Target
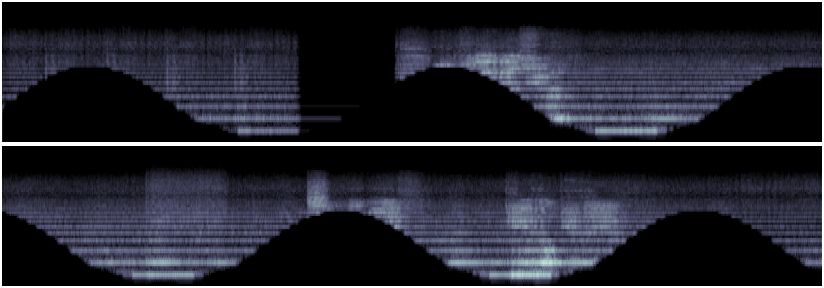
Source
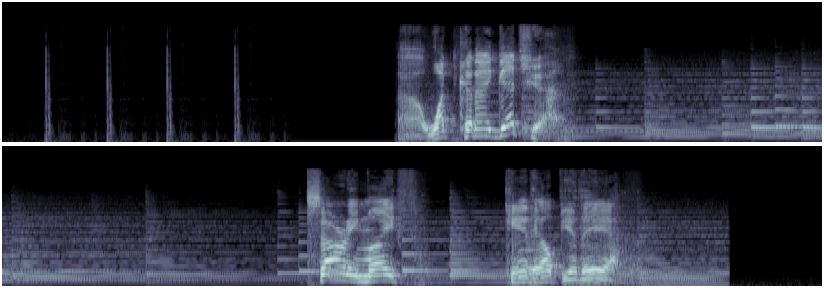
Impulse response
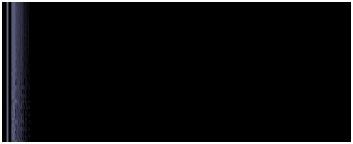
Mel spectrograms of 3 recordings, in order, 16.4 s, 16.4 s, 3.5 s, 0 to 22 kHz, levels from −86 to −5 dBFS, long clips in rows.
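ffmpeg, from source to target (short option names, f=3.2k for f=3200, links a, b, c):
-filter_complex "[0:a]aeval=exprs='val(0)+0.5*0.0224*sgn(val(0))':c=same,asettb=1/sr,asplit=3[a][b][c];[a]atrim=end=9.634[d];[b]atrim=start=9.63:end=10.38,asetpts=PTS-STARTPTS,afade=t=in:d=0.004:c=qsin,afade=t=out:st=0.746:d=0.004:c=qsin,highshelf=f=3.4k:g=12[e];[c]atrim=start=10.376[f];[d][e]acrossfade=d=0.004:c1=hsin:c2=qsin[g];[g][f]acrossfade=d=0.004:c1=qsin:c2=hsin[h];[1:a]atrim=start_sample=2205,afade=t=out:st=0.15:d=0.01,atrim=end_sample=7056[i];[h][i]afir=irnorm=-1:irlink=0,afftfilt=real='hypot(re,im)*cos(PI*b)':imag='0':win_size=512:overlap=0.75,highpass=110,equalizer=f=210:t=q:w=4:g=-10,equalizer=f=330:t=q:w=4:g=4,equalizer=f=530:t=q:w=4:g=-9,equalizer=f=750:t=q:w=4:g=10,equalizer=f=5k:t=q:w=4:g=-9,lowpass=f=7.2k:w=0.5412,lowpass=f=7.2k:w=1.3066,afftfilt=real='re*gte(b*sr/1024,290*pow(3400/290,0.5+0.5*sin(2*PI*0.28*pts/sr)))':imag='im*gte(b*sr/1024,290*pow(3400/290,0.5+0.5*sin(2*PI*0.28*pts/sr)))':win_size=1024:overlap=0.75"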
